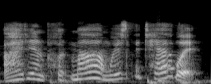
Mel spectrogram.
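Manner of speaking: put-on high-pitched whiny child asking mom; whiny kid. Child asking mom where the tablet went, high whiny voice. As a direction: whine like a kid who lost his tablet. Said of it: "They'll be like".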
